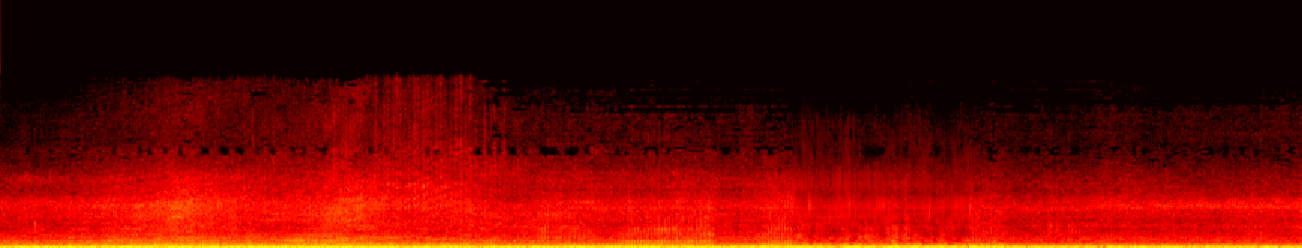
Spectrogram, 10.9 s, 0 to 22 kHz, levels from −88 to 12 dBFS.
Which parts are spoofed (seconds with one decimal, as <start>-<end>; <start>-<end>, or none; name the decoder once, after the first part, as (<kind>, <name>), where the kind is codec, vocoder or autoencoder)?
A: 6.6-8.1 (vocoder, BigVGAN v2)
